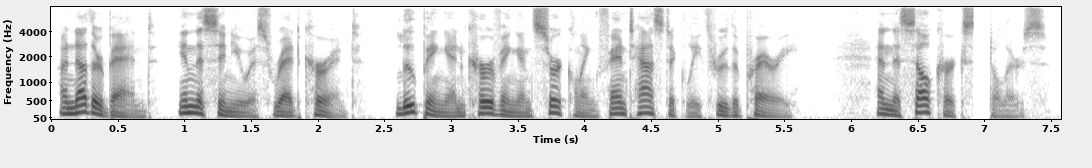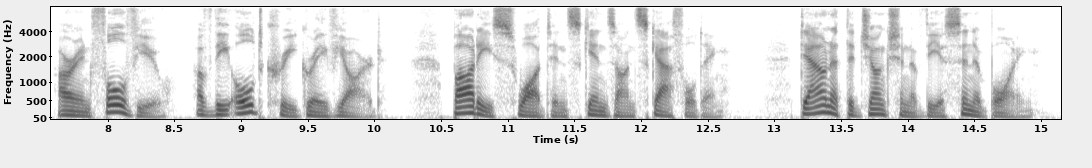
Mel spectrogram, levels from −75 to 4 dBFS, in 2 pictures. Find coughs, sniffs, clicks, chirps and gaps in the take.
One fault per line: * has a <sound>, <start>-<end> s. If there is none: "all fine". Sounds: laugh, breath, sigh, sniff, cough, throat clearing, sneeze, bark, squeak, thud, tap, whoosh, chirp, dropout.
* has a dropout, 6.9-7.0 s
